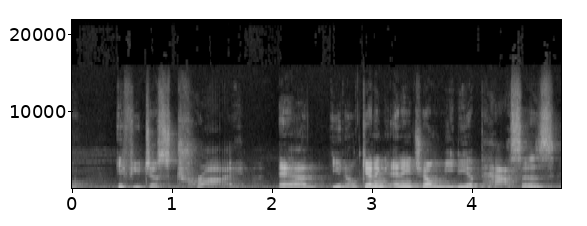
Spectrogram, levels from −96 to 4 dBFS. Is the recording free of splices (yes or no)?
yes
